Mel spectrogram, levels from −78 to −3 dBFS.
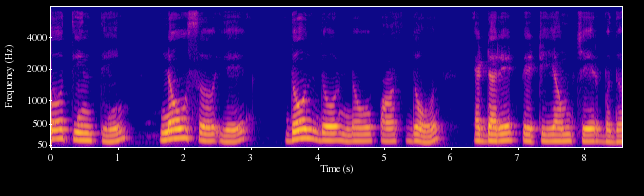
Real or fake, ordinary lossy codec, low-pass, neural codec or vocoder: real; none; 7.2 kHz; none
